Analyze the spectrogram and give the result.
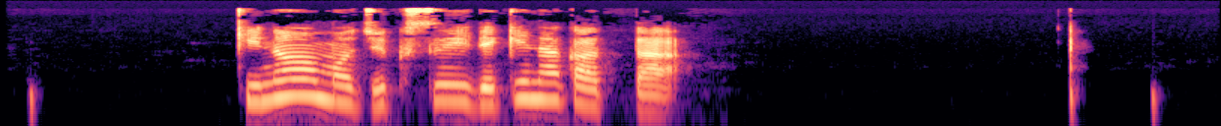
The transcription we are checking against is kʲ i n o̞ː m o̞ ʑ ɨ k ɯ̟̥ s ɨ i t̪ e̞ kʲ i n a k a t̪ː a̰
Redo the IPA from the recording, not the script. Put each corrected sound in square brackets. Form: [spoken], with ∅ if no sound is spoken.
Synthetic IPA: kʲ i n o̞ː m o̞ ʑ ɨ k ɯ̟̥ s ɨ i [d̪] e̞ kʲ i n a k a t̪ː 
